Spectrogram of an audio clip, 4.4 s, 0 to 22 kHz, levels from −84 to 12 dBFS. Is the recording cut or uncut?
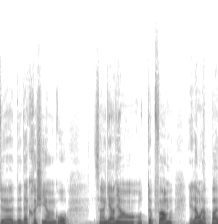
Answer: uncut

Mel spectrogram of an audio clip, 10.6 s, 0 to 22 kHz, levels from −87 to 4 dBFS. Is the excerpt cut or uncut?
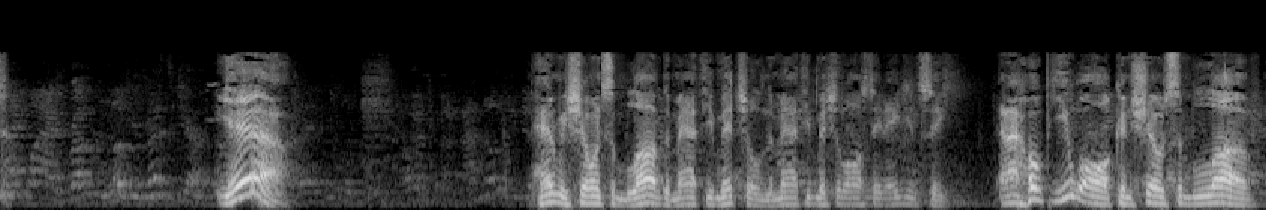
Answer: uncut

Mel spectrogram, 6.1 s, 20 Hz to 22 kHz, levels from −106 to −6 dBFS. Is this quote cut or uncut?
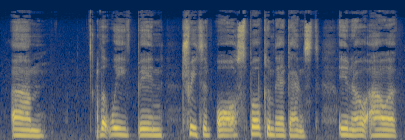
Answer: cut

